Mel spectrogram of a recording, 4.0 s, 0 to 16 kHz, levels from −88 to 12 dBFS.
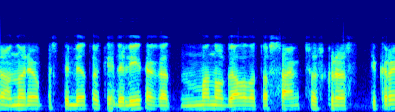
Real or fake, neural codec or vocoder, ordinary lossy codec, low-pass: real; none; AAC, 64 kbps; 10.8 kHz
